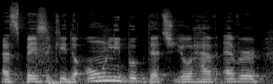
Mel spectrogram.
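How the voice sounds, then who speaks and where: A man with a French accent, at a fairly quick pace. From France. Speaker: self-improvement youtuber. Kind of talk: casual talk to camera.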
